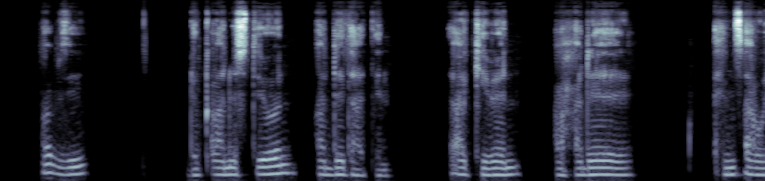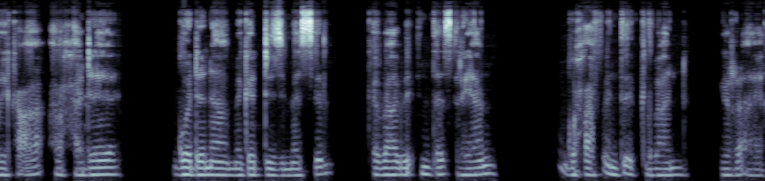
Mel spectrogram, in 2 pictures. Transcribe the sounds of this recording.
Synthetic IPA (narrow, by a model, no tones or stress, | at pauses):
ʔaβzi | d̪ɐkʼːanɨst̪ʰijo̞nʔad̪ːet̪ʰat̪ʰɨn | t̪ʰɐʔakʰːiβɐn | ʔaβħad̪ɐ | ħɨnt͡sʼawɔjkʰɐ̰ʕaʔaβħad̪ɐ | ɡod̪ɐnamɐɡɐd̪ːizɨmɐsɨl | kʰɐβaβiʔɨnt̪ʰɐt͡sʼɾijan | ɡʊħafɨnt̪ʰɨɨkʰːɨβan | jɨɾɐ̰ʔajo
